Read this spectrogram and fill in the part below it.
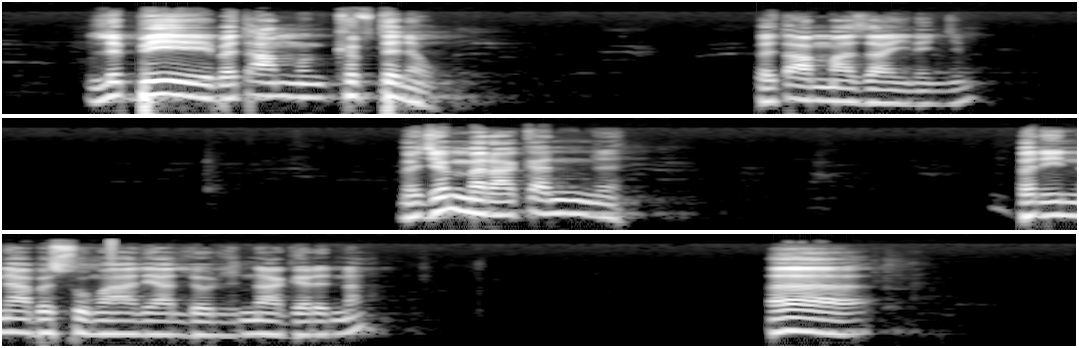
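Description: A man speaks with feeling into a microphone, heard through loudspeakers in a large echoing hall.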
